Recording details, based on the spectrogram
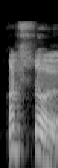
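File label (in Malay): "konsul", Malay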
